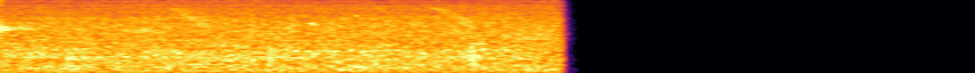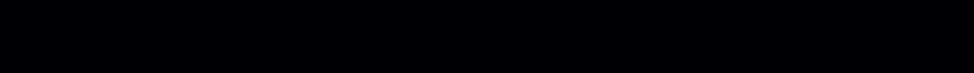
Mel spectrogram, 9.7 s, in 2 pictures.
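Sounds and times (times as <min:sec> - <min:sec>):
bulbul song: 0:00.0 - 0:02.4.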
